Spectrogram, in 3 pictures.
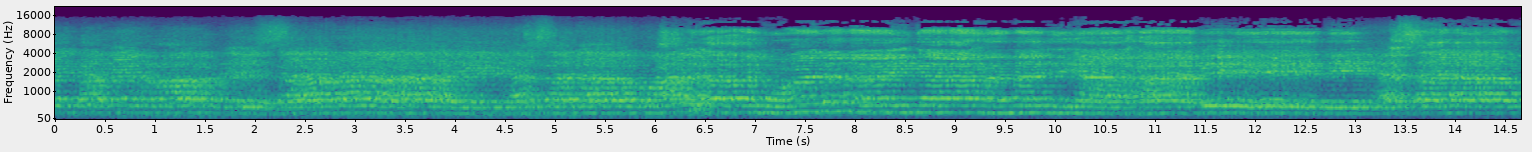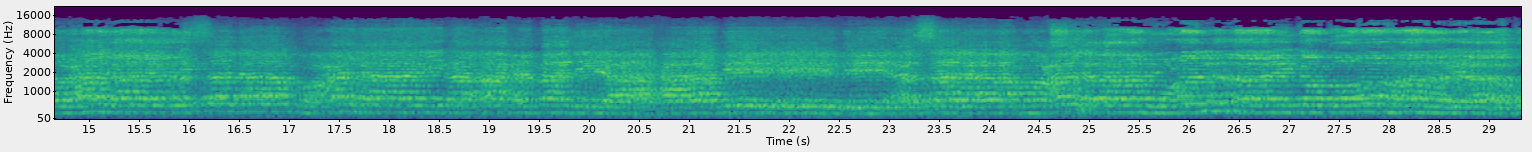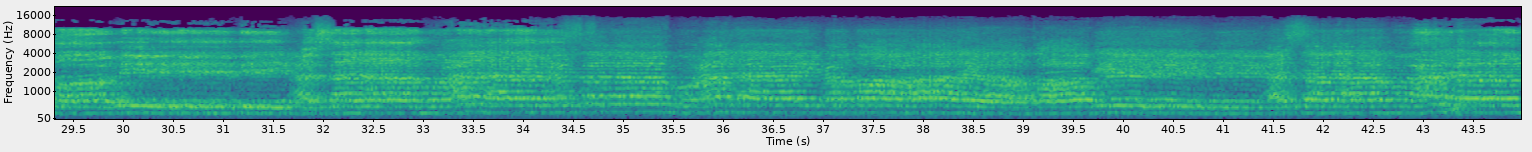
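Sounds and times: group of men chanting: 0:00.0 - 0:43.9.

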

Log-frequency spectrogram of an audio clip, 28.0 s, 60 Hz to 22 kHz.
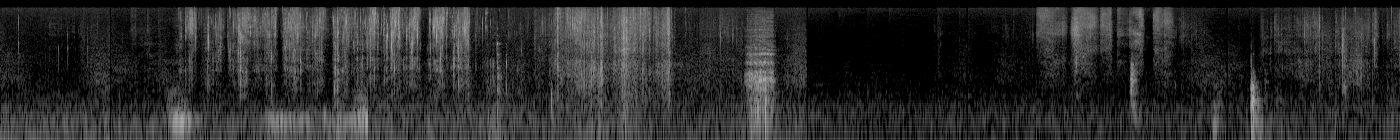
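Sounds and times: wooden spoon mixing wet meat: 0:02.6 - 0:12.0, 0:25.4 - 0:28.0.

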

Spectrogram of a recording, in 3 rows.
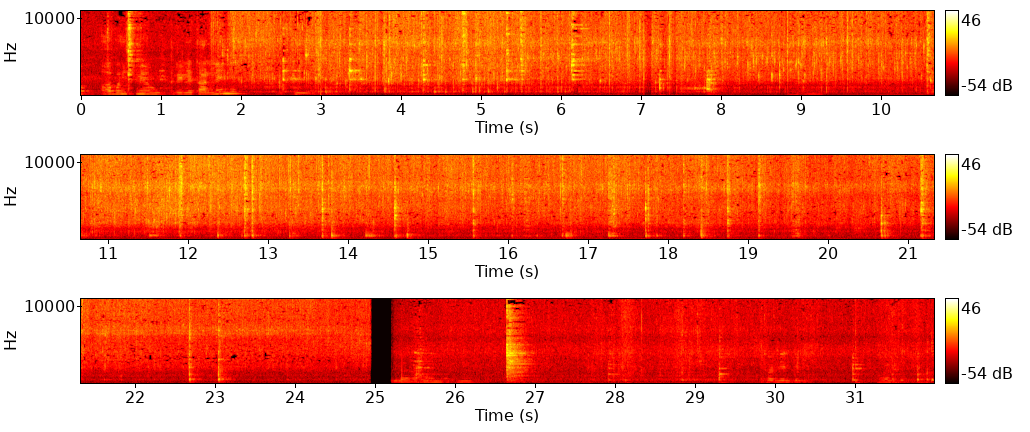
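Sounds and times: vegetables sizzling in a pan: 0:00.0 - 0:25.0, 0:26.4 - 0:31.9
spatula scraping a pan: 0:27.8 - 0:29.5.

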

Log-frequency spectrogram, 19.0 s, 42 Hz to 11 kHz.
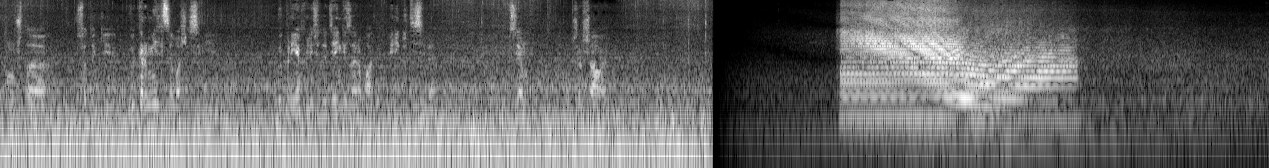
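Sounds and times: truck cab road noise: 0:00.0 - 0:19.0
horn-like chord: 0:12.6 - 0:16.2.

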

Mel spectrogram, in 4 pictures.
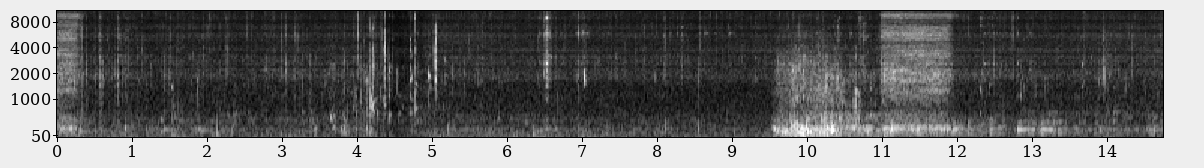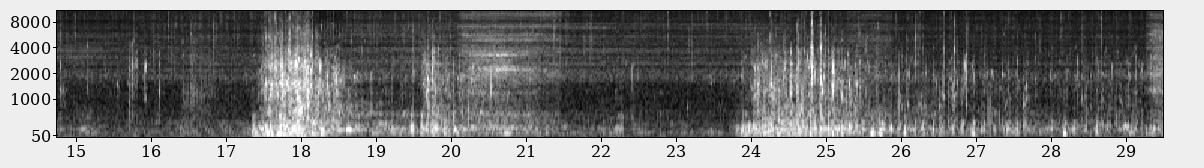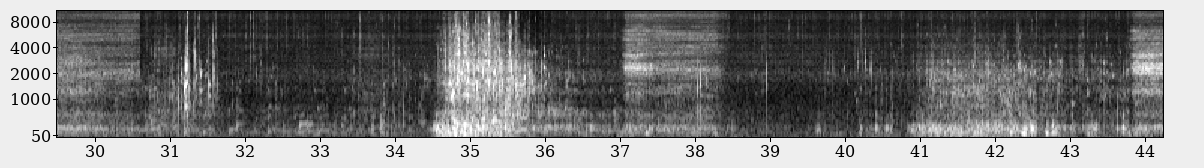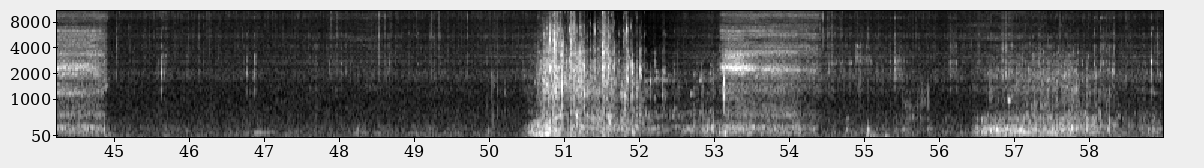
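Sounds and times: diver breathing through regulator: 0:00.0 - 0:00.5, 0:10.8 - 0:12.1, 0:20.0 - 0:21.6, 0:29.2 - 0:30.8, 0:37.0 - 0:38.6, 0:43.7 - 0:45.0, 0:52.9 - 0:54.6
faint clicks and hiss: 0:00.0 - 0:58.9
bubbles gurgling: 0:03.2 - 0:05.3, 0:09.5 - 0:11.2, 0:15.8 - 0:20.7, 0:23.8 - 0:29.4, 0:30.6 - 0:37.3, 0:39.6 - 0:43.9, 0:50.4 - 0:53.8, 0:54.8 - 0:58.9.

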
